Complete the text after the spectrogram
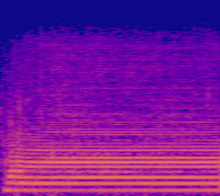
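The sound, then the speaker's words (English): A deep, steady foghorn blast drones across a lake in fog, a single sustained low tone that holds without pause, sounding loud. “Somewhere out on the lake, a bank of fog arose and started the foghorn.”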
